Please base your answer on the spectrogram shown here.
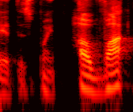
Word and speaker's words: Hawaii: I've been here long enough that I pronounce it correctly at this point. Hawaii.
